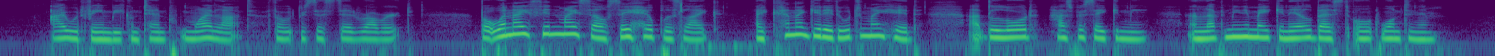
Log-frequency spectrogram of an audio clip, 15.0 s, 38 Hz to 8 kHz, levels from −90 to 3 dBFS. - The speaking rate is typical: Yes, average, 180 wpm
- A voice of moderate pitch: No, high, 210 Hz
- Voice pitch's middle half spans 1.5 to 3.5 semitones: Yes, average, 3.2 semitones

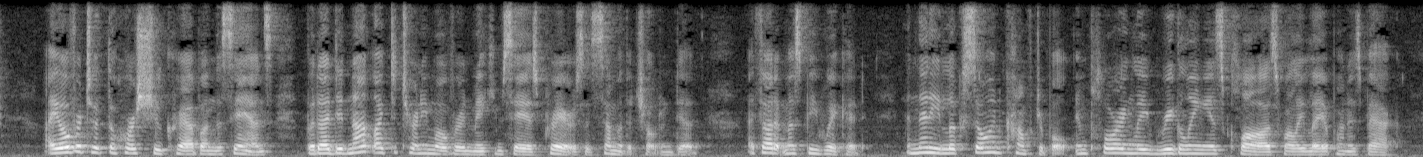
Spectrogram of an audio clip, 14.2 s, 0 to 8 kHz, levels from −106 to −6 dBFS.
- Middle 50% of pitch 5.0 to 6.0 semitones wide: Yes, average, 5.3 semitones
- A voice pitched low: No, high, 205 Hz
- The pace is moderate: No, fast, 220 wpm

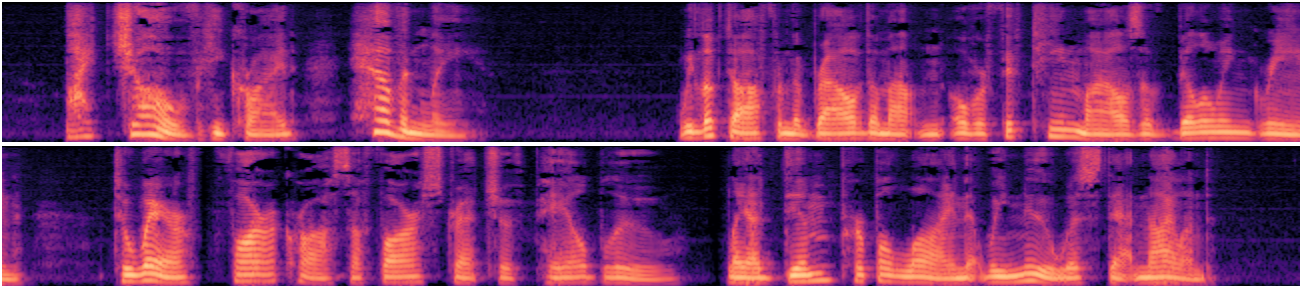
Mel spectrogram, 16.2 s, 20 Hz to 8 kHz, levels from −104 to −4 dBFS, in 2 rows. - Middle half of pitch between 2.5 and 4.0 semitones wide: No, average, 4.7 semitones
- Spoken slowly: No, average, 150 wpm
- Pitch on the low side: Yes, low, 110 Hz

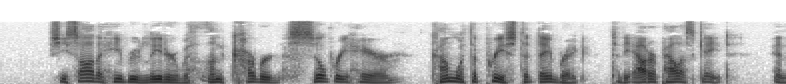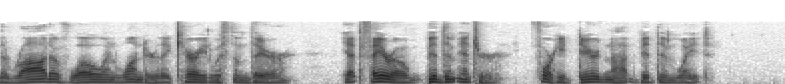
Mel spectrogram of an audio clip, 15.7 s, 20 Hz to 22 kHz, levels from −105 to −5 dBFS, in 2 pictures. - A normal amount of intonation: Yes, average, 3.6 semitones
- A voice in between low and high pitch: No, low, 115 Hz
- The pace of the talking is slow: No, average, 170 wpm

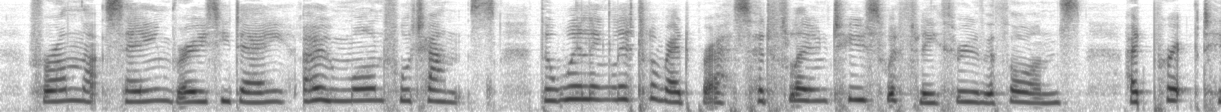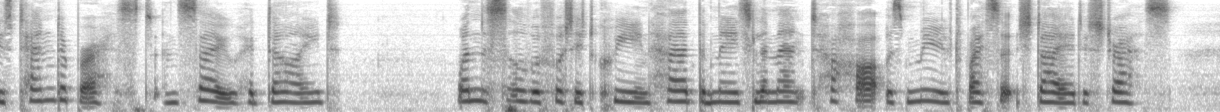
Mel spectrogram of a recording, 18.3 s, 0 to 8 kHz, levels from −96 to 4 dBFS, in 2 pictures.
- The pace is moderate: Yes, average, 155 wpm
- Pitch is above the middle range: Yes, very high, 280 Hz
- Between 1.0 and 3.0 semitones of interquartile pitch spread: Yes, narrow, 2.4 semitones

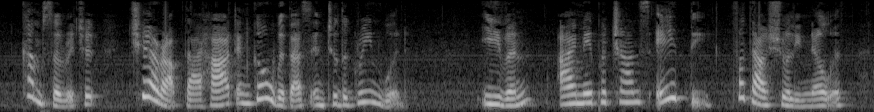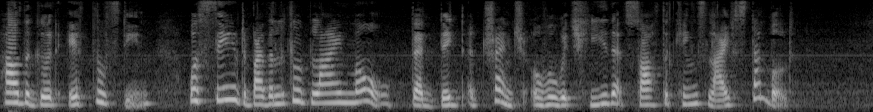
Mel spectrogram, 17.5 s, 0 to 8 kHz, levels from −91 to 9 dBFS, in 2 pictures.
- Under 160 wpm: No, average, 165 wpm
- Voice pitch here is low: No, high, 230 Hz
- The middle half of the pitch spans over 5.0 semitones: Yes, wide, 5.6 semitones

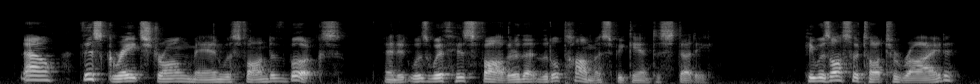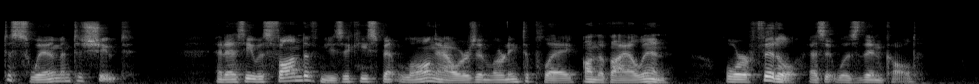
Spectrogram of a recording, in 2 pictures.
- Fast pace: Yes, fast, 210 wpm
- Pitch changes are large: Yes, wide, 5.7 semitones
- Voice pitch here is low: Yes, low, 120 Hz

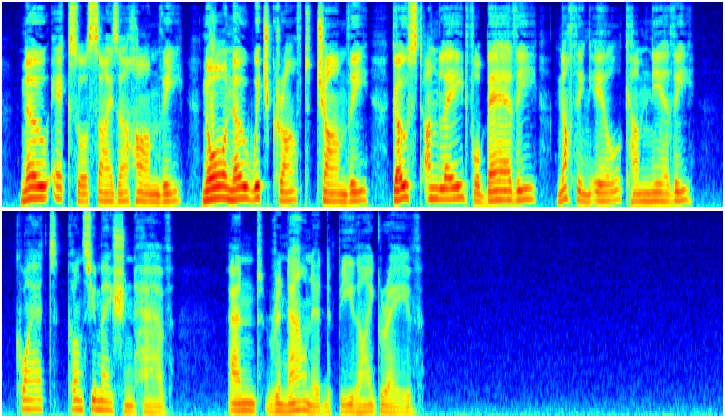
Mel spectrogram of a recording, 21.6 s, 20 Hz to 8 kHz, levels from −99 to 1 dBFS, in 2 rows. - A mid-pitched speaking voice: No, low, 125 Hz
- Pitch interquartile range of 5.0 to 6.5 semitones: No, average, 4.1 semitones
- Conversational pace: No, slow, 70 wpm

